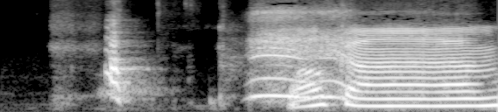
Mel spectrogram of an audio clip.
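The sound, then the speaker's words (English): A dog vocalizes excitedly: a quick, sharp yelp, then a long, loud, wavering cry that rises in pitch and holds steady. “And your dog's like losing it in the background.”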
